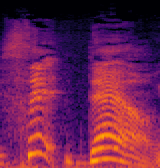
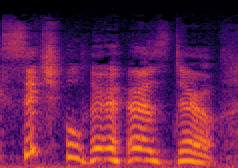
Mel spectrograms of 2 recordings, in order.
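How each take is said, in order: First: Said in the usual way. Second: Slow, drawn-out sassy order to sit; a girl ordering a classmate down with attitude; sassy telling off. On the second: Retold or imitated. Schoolgirl telling a classmate off, slow and sassy. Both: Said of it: "just high energy".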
